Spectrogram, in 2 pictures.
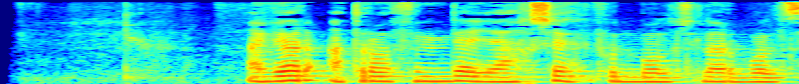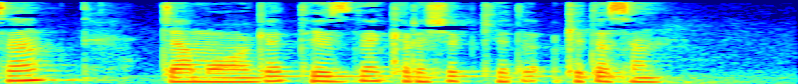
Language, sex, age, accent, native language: Uzbek, male, 19-29, Surxondaryo, Uzbek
